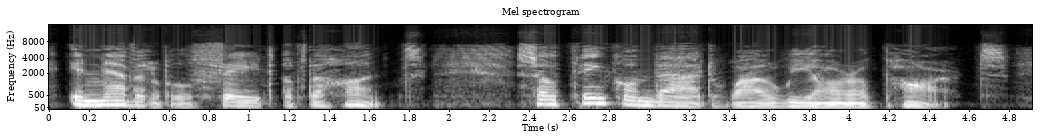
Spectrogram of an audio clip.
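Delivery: lightly voiced aloof royal woman; regal fae sister. Sister closes the deal with the hero, aloof. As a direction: dismiss them with cool grace.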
